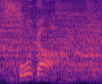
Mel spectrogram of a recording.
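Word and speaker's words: Legas: you by cameo cooper lagann that is the correct pronunciation as we corrected ourselves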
